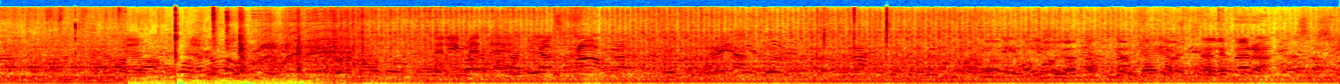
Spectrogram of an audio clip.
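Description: A crowd of young people and adults chatter outdoors.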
